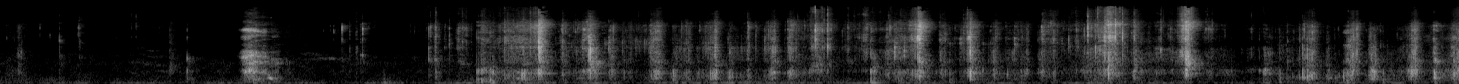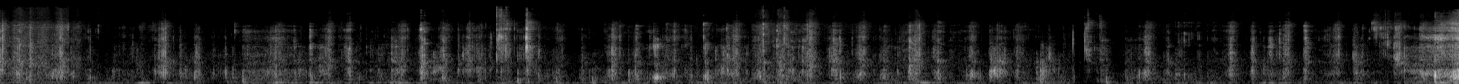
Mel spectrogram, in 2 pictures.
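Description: Close-miked chewing of a napa cabbage wrap with pork: crisp cabbage crunching and wet mouth sounds. It starts a few seconds in and continues in a dense, steady run of small crunches.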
